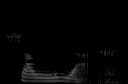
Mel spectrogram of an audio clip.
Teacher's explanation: Again, not trying to add a guttural between the lamed and the last syllable, which happens to be before the cha.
